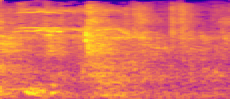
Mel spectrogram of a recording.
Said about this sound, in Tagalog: Yun guys, papatokan na tayo ng ibon.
